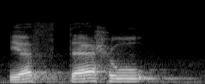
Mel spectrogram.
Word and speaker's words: يفتح: യഫ്തഹു യഫ്തഹു ഹാഇൻ്റെ ഉച്ചാരണമാണ് ശ്രദ്ധിക്കാനുള്ളത്. പ്രത്യേകിച്ച് തൊണ്ടയുടെ മധ്യം വസത്തുൽ ഹൽഖാണല്ലോ ഹാഇൻ്റെ മഖ്റജ്. ബൈനന ബിൽ ഹഖ് വഹുവൽ ഫത്താഹുൽ അലീം.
